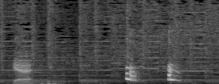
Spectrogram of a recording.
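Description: Young golden retriever giving two short, high barks in quick succession in the second half, over steady background music.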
